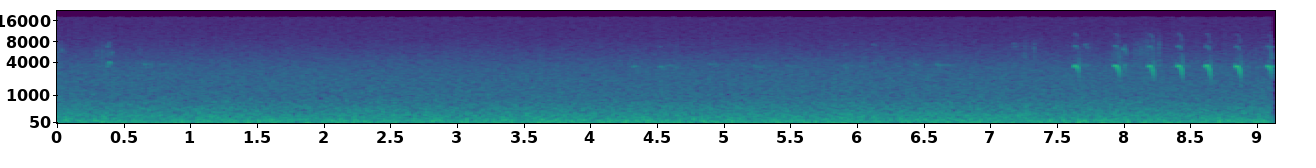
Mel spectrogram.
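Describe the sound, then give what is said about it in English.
A male bird gives fighting calls, a quick run of short, sharp, high chirps near the end, faint over a steady hiss, with a few isolated chirps earlier. “The fighting calls just happened. This is a call of a male who's right next to bird 378.”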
